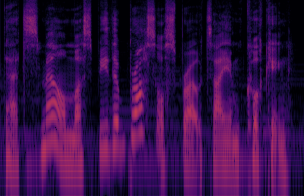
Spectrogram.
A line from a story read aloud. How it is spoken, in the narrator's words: Papa Bear said with a laugh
